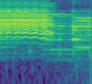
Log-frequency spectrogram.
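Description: A single loud, wavering goat bleat close by in a video game, trailing off into a shorter second cry.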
